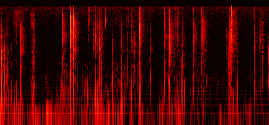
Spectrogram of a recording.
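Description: A small, flat printed paper sachet, a tea or infusion packet, is held close to the microphone and crinkled and rubbed with the fingertips. It gives dense, quick bursts of crinkling and tearing-like crackle, with bright, sharp snaps over a low, soft handling rumble.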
